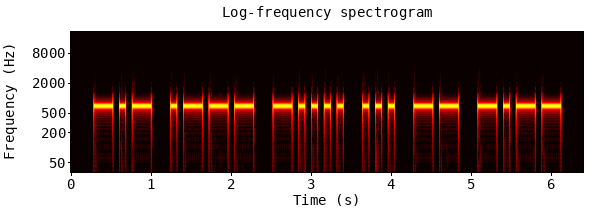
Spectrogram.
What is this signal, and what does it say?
Morse code, heard as a keyed tone, about 15 wpm, 700 Hz. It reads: KJ6SMY
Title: USA Callsign DE Callsign - 6 Characters - 15wpm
